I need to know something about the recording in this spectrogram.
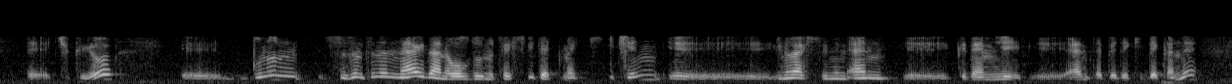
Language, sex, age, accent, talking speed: Turkish, male, 60-79, native, 90 wpm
